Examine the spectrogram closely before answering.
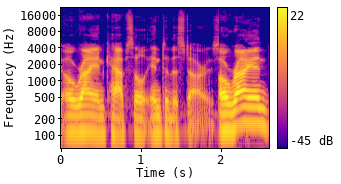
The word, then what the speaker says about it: Orion: Orion just so happens to rhyme with horizon, and that's the story I chose, and look how it worked out.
